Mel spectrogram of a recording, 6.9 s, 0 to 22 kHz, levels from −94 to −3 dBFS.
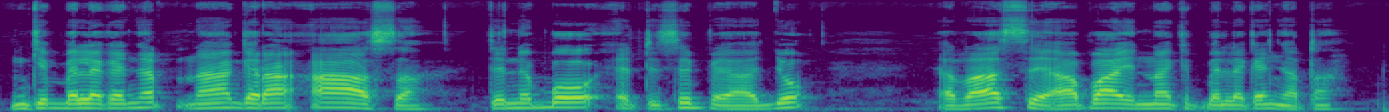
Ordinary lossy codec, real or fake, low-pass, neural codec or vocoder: none; real; none; none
